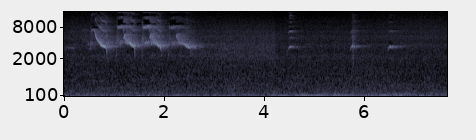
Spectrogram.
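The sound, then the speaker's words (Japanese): Small birds chirp by a pond in a wooded grove: a quick run of high, sharp chirps, then a few isolated calls, all over a steady hiss of wind through the trees. “今日はね、風があってピヨピヨ鳴いてて、これは山大池のね、木立の風の音とピヨピヨです。”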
